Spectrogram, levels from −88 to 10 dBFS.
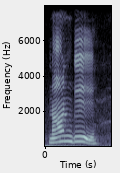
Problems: none marked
